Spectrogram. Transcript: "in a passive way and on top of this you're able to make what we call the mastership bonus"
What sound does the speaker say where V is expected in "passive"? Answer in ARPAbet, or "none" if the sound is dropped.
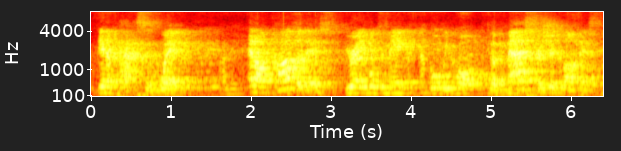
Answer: V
